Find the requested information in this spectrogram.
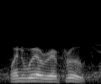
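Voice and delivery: ordinary talk, nothing marked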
